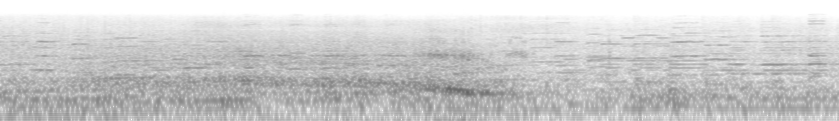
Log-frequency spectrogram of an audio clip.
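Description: Orchestral film score playing over the low running of a car engine, with a louder swell about halfway through.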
